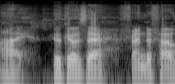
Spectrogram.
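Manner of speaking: loud call from a distance. Voicing a sentry who hears someone approach in the dark: calling out from a distance. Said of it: "a female voice, uh, call out and go".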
